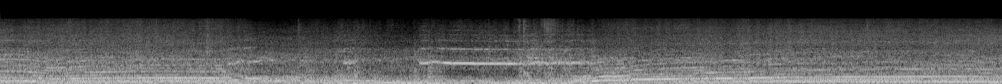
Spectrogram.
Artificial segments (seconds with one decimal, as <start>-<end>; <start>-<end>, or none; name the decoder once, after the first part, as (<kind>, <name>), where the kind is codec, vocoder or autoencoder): 0.0-3.4 (autoencoder, DAC-VAE); 5.7-10.0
